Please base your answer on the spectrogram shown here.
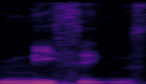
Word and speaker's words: neesings: How many of you have used the word neesings today? I didn't think so. It's an obsolete pronunciation and spelling of sneezings.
